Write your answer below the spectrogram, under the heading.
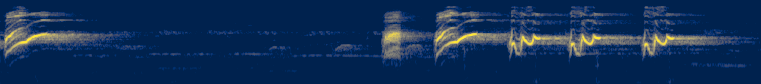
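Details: A sooty-headed bulbul on a songbird tutor recording, described as full of rich fill-in phrases, gives one rising slurred whistle, a pause, then several loud sharp notes and clipped whistles in quick succession.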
